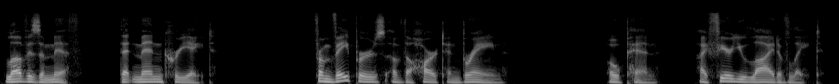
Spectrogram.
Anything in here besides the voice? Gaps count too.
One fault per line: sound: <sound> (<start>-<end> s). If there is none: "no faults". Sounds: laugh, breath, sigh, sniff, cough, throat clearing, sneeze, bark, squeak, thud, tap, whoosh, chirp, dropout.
no faults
